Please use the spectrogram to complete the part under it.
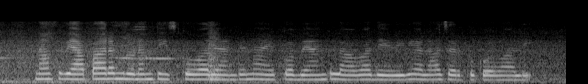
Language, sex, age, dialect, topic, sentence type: Telugu, female, 51-55, Central/Coastal, banking, question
